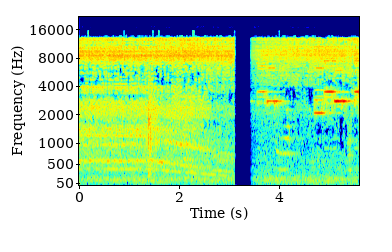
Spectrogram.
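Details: Child with spinal muscular atrophy during respiratory physiotherapy, using a cough assist device to help cough up secretions: steady machine whirring with pitch shifts, a brief break, then beeps and hissing airflow from mechanical insufflation-exsufflation.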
